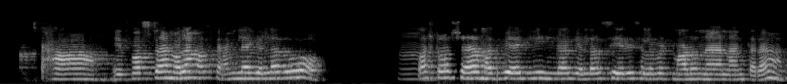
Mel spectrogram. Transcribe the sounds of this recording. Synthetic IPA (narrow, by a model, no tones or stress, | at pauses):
ɦaːed̪pʰɐsʈʈɐjmɐlːamɐpʰaːmilijaːɡiɛlːɐɾu | pʰɐsʈʋɔɾʃɐmɐd̪ʋɛjaːɡiɦiŋɡaːɡiɛlːɐɾuːseːɾiselɐbɾeʈmaːɽoːnːaɐnːaːnt̪ɐɾɐ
